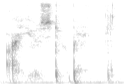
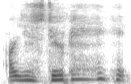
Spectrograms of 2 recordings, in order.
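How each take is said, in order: First: Barely audible whisper; hushed, voiceless disbelief. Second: Loud, drawn-out exasperation; stretched, raised-voice incredulity; exasperated outburst. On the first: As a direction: whisper it as a stunned question. Acted confrontation, whispered first take. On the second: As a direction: say it louder, higher and slower. Acted confrontation, repeated louder. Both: Acted.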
